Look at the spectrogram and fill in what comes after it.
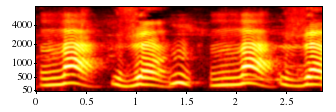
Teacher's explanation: Kalau yang temannya da itu za, lidah keluar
